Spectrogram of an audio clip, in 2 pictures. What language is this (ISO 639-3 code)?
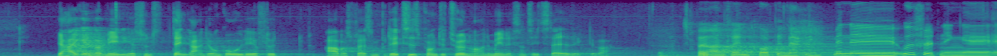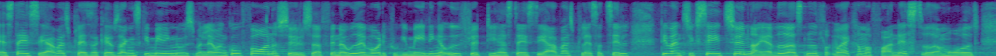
dan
